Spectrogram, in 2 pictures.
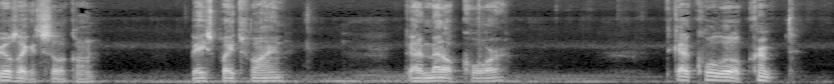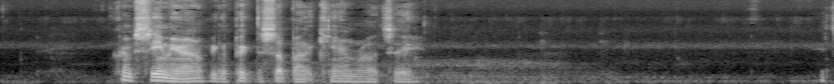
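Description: Small metal parts clink softly as they are handled.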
